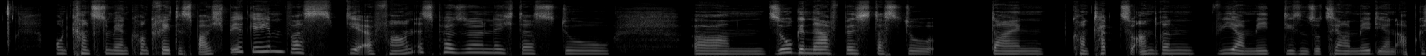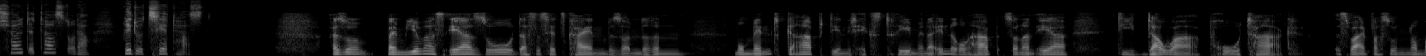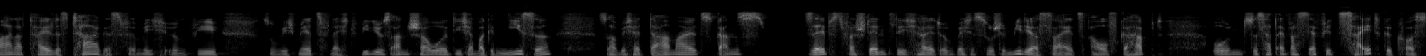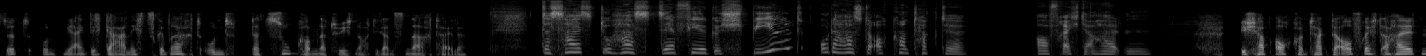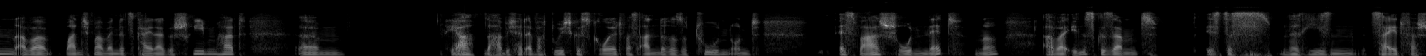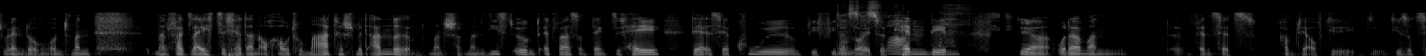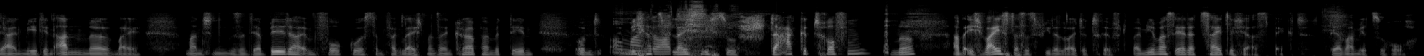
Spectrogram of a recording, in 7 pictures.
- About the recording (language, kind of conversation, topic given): German, podcast, Was nervt dich am meisten an sozialen Medien?
- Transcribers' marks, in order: in English: "Social Media Sites"; chuckle; stressed: "stark"; giggle; chuckle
